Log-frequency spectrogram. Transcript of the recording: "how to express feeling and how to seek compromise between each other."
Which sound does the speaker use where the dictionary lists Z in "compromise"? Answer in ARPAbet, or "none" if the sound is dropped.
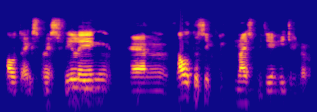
S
